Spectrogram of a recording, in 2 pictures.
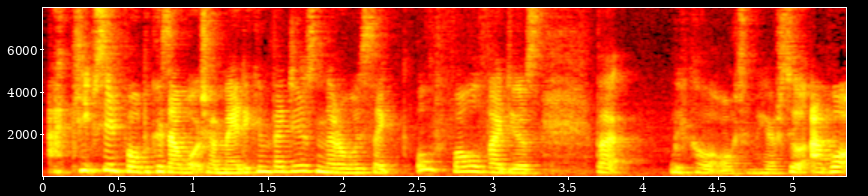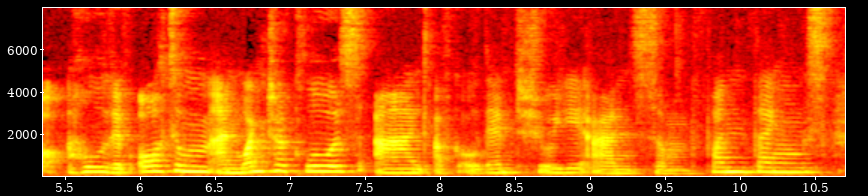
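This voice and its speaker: A woman's voice: mid-range voice, fast, hardly any pauses, a bit bright. A woman vlogging from a room at home, chatting casually and rambling a little with self-deprecating asides. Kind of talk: casual haul video chat. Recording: echoey room with faint background noise.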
